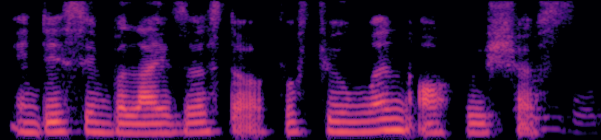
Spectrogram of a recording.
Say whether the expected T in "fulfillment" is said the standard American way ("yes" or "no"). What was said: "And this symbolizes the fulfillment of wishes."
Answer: no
